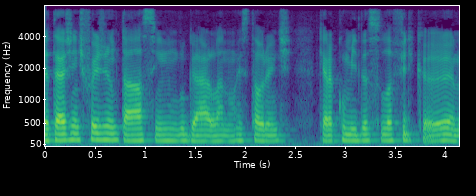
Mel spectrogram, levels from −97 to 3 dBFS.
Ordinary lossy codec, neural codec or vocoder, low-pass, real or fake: none; none; 7.2 kHz; real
